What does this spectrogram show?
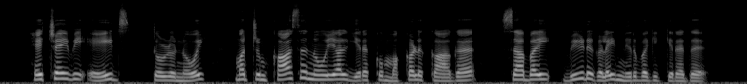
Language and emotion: Tamil, neutral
